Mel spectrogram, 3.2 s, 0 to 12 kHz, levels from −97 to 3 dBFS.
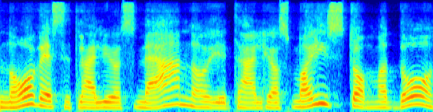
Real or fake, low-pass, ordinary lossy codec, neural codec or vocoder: fake; 10.8 kHz; Opus, 24 kbps; codec, 16 kHz in and 24 kHz out, 0.8 kbps, FocalCodec, streaming, 65536 codes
